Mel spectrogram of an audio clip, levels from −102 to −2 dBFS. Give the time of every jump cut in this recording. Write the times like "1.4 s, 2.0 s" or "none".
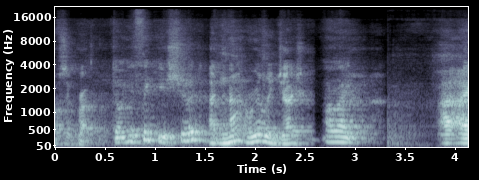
3.2 s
